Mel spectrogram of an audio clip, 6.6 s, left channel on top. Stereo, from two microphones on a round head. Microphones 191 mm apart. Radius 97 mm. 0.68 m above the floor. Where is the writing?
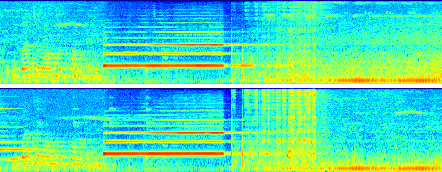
80° right, 1.0 m.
